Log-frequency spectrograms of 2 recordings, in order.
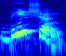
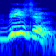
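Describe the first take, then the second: First: The middle consonant lacks a buzzing z sound. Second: The middle consonant has a buzzing z sound. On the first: The speaker calls it wrong. "This is wrong pronunciation" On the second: The speaker calls it right. "There is a z sound here"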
